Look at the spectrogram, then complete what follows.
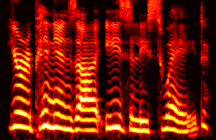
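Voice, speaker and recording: Woman voicing young female dark cleric, video game, slightly high pitch, sardonic, guarded, measured, close dry recording. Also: no echo, close to an everyday voice. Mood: cool, serious. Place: studio.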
